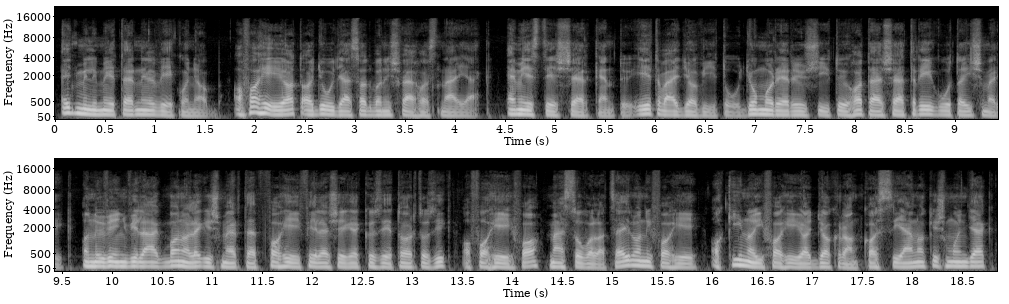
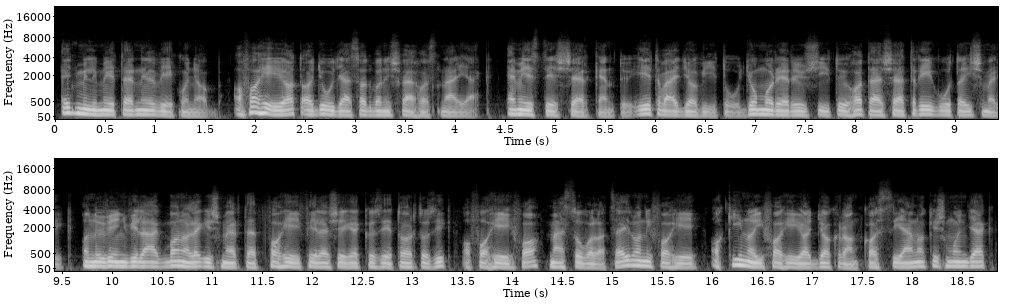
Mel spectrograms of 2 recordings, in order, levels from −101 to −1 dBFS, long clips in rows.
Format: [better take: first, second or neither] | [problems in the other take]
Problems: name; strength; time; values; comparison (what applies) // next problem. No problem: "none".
first | muffled; slightly; fading above 4 kHz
